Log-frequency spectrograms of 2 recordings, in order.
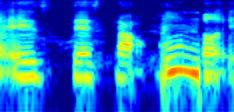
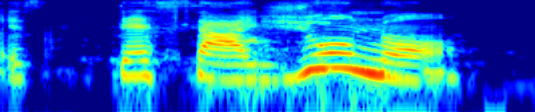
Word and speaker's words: desayuno: Oh, desayuno. – No, es desayuno, es desayuno.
